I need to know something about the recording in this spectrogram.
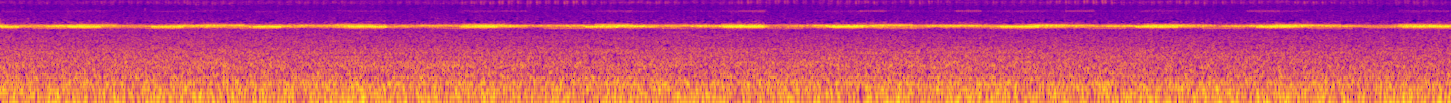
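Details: Crickets all around in a green forest: a loud, high trill that swells and fades in regular waves about every second, and fainter insect pulses above.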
